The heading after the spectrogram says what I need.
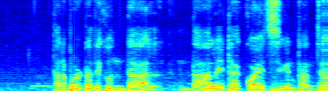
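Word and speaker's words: دال: দাল দা ঠিক আছে এটার উচ্চারণের মাখরাজটা বলা হচ্ছে জিহ্বার আগাকে সামনের উপরের দুই দাঁতের গোড়ার সঙ্গে লাগায় দুই দাঁতের গোড়ার সঙ্গে লাগায় উচ্চারণ হয় সেটা হল দাল তাহলে তাটাও যেমন দুই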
